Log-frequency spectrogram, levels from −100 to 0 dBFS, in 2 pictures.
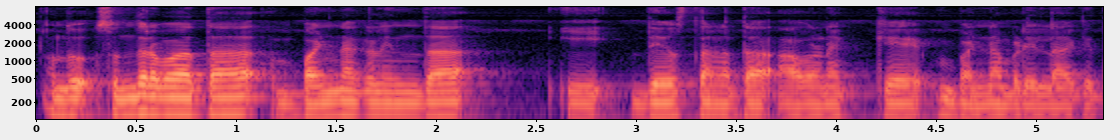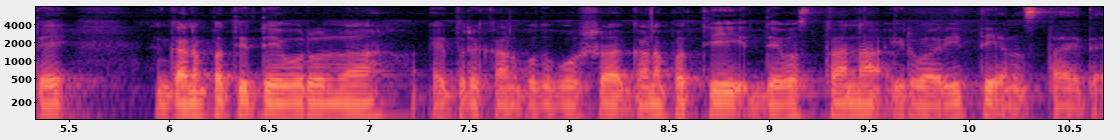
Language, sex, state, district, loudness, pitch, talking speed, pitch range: Kannada, male, Karnataka, Mysore, -26 LUFS, 95 Hz, 110 wpm, 90-100 Hz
